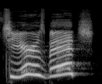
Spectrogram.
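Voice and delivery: high, loud playful cheers to a friend; rowdy toast. Real, not acted. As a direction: shout the toast with cheeky glee. Toasting with whiskey shots.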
